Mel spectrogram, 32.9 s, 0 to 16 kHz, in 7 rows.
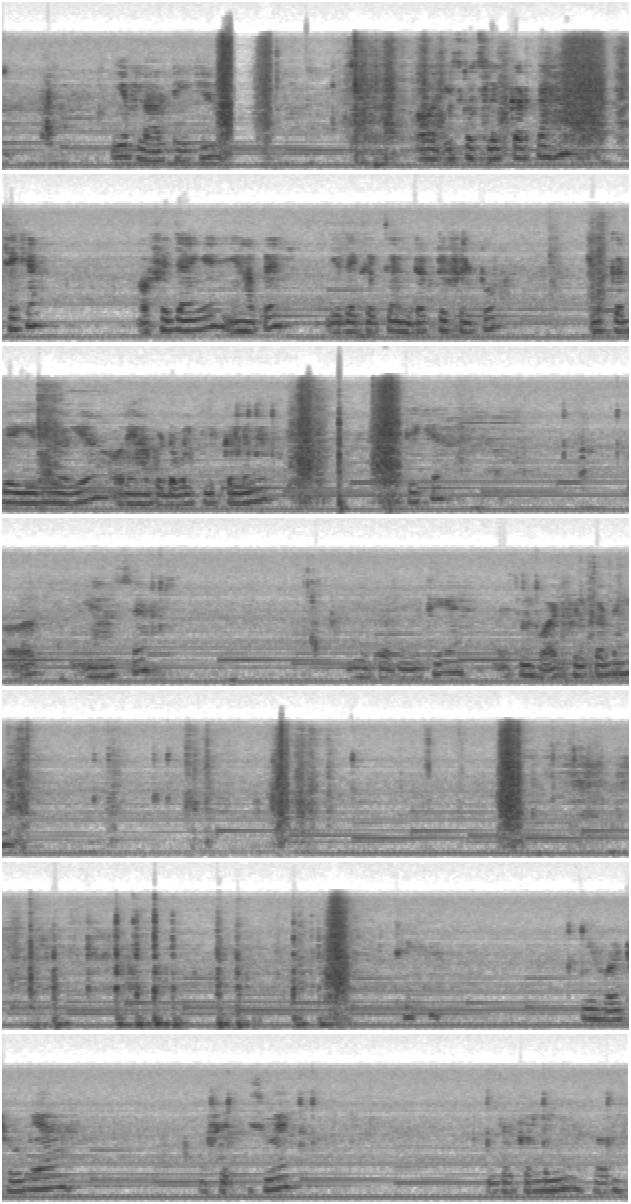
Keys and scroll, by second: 23.1 0, 23.6 Tab, 23.9 Tab, 24.4-25.5 typing.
